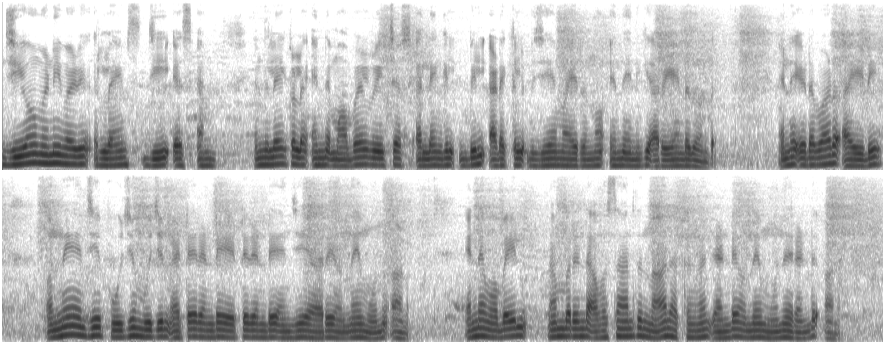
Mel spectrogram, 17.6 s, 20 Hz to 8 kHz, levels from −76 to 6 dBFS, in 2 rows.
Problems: constant background noise, low volume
